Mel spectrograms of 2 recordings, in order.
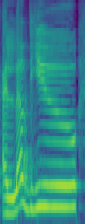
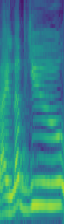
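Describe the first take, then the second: First: Drawn-out cute I love you. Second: Cute pet-talk I love you. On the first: Telling a best friend I love you, slow and cute. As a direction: stretch it out sweetly, like to a cat. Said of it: "to my best friend". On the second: Talking to the cat, light cute affection. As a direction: say it sweetly like to your cat. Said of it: "the same kind of way I talk to my cat". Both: Pretend.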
